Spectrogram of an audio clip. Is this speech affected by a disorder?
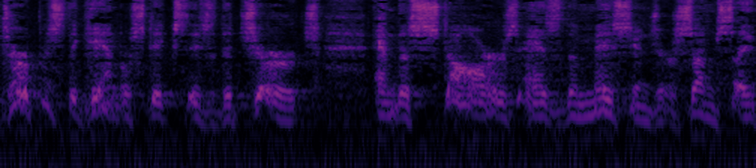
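Yes: vocal fold paralysis, bilateral; speaks with false vocal folds; both vocal cords paralyzed, do not come together, move or vibrate, false folds compensate for voicing; voice worse than before, Kermit-the-Frog-like, irritating, pushes much air.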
